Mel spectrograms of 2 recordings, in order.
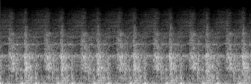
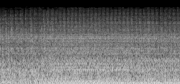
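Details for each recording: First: Ducati Monster 900 twin, first start after a carburetor rebuild by Doc Carbu: runs smoothly and evenly but at a fast idle set far too high, needing adjustment. A small fuel leak was also found at the fuel tap. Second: Ducati Monster 900 twin at idle after a carburetor rebuild by Doc Carbu, during a carb synchronization check: only a very small offset, almost perfect. Even, steady low thumping with no hunting or misses.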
